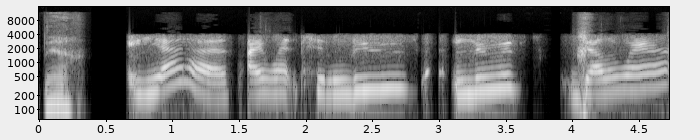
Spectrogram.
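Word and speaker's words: Lewes: I went to Lewis, Delaware. How could you not say Lewis, Delaware? Because the way it's spelled, it confuses people. It's like, is this Luz?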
